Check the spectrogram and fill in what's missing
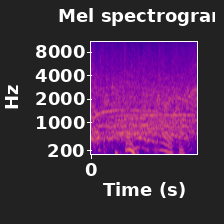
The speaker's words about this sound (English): Wow, cheering. I don't even know why they're cheering, but hip hip hooray.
